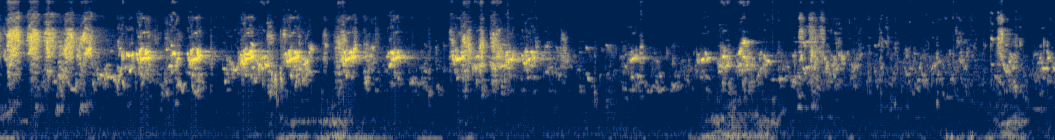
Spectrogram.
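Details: Several budgerigars keep up nonstop chirping: squeaky, buzzy warbles in repeated bursts over ten seconds, loudest early and easing slightly toward the end, with occasional low knocks.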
